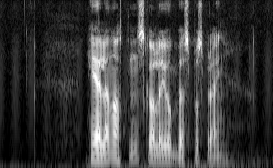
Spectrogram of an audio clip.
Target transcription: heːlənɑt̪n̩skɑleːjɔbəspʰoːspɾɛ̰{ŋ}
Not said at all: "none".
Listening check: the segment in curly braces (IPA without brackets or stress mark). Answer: ŋ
